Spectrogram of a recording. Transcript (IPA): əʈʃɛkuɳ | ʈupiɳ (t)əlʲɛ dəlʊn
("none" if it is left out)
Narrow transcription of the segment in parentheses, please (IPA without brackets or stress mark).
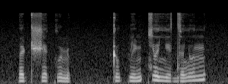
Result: c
